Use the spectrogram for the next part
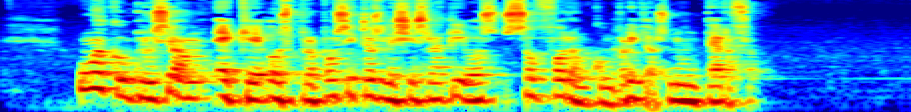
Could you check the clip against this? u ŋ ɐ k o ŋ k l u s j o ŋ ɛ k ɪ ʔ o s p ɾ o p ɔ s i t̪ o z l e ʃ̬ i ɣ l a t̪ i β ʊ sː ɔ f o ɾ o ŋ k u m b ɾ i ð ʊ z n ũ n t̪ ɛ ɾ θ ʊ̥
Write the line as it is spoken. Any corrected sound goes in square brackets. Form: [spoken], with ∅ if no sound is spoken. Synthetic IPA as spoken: u ŋ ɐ k o ŋ k l u s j o ŋ ɛ k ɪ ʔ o s p ɾ o p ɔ s i t̪ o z l e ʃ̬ i [z] l a t̪ i β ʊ sː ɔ f o ɾ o ŋ k u m [p] ɾ i ð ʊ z n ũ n t̪ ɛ ɾ θ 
